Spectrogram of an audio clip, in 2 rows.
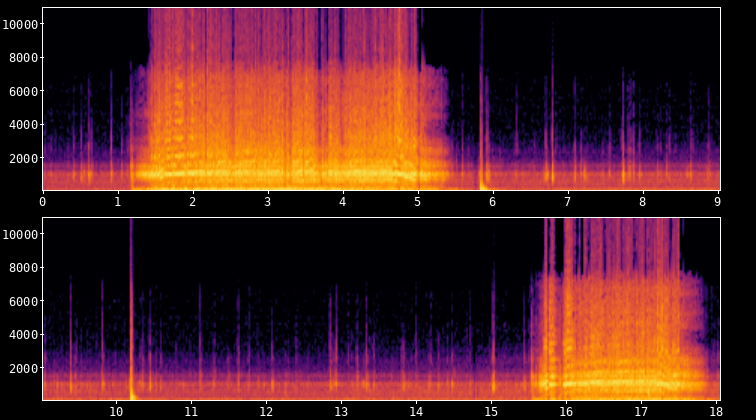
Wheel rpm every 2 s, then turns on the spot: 40, 160, 50, 0, 0, 0, 0, 20, 80.
none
